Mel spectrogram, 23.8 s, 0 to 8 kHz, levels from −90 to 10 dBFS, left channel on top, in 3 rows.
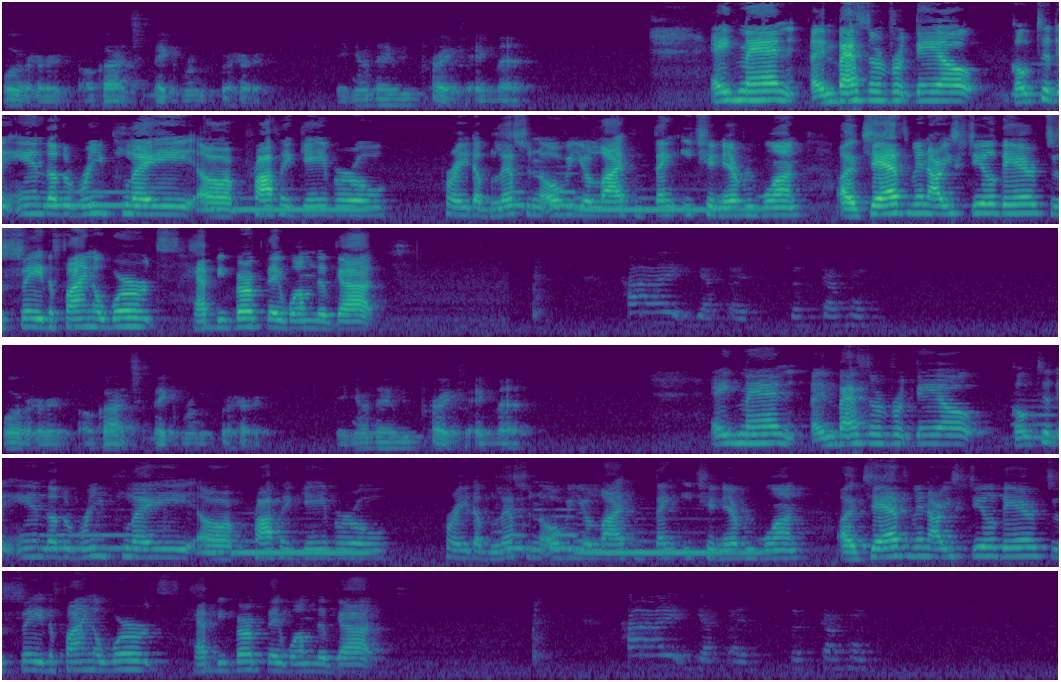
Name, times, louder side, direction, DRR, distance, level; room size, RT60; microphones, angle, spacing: voice 1, 0.0-1.9 2.5-3.9, left 1 dB, 15° right, 0.8 m, -43 dB
voice 2, 4.9-7.3 7.6-10.8 11.3-13.9 14.2-18.6, left 10 dB, 80° left, 0.3 m, -29 dB
sound 1, 7.6-10.7 11.4-13.7, left 2 dB, 35° right, 1.8 m, -42 dB
voice 3, 20.2-22.3, left 1 dB, 60° right, 5.1 m, -57 dB
13.5 x 5.9 x 4.5 m
head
